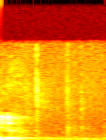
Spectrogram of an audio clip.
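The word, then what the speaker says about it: بِالْ: And when you recite, you do not recite this alif again here. You combine B with the lam. So it will be bil.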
